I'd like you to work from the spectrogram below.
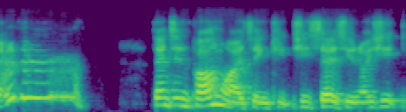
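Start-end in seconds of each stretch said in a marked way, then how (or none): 0.0-0.9 put-on high, squealing toddler tantrum cry; a tiny child roaring in a temper; child's angry growl. Teacher mimics a toddler's tantrum, high mock roar. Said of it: "like a small child, you know, going".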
